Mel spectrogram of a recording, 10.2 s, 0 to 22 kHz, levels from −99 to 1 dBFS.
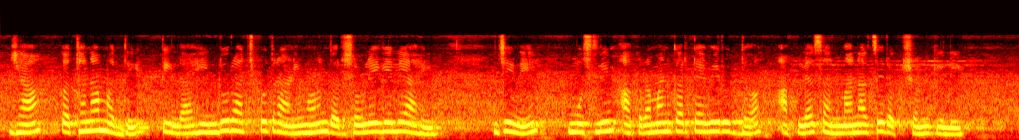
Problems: constant background noise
